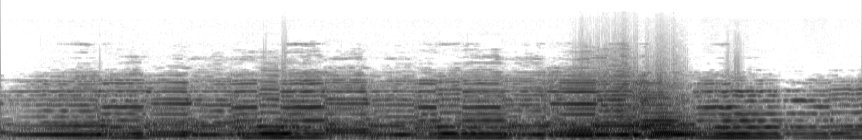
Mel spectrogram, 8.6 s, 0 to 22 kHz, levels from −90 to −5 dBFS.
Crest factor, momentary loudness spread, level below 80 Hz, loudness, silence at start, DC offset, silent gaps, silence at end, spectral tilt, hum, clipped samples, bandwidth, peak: 12 dB; 8 LU; -36 dBFS; -14 LUFS; 0 s; under 0.1%; none; 0 s; -10.5 dB/octave; none; under 0.1%; 5.8 kHz; 0 dBFS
